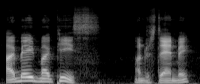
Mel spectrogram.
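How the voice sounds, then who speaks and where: A man voicing a wry, laid-back, quietly protective skeleton in an audio story, with casual slangy talk. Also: mid-range voice, big pitch swings, moderate pace, no echo, clean studio sound, pitched above the performer's own voice. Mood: calm, sincere. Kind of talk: dramatic audio fiction character reading.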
